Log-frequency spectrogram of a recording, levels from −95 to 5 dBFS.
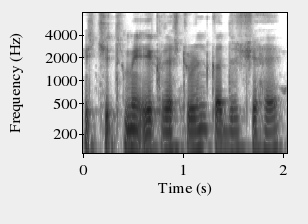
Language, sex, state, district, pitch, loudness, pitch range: Hindi, male, Jharkhand, Ranchi, 110 Hz, -18 LUFS, 105-115 Hz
